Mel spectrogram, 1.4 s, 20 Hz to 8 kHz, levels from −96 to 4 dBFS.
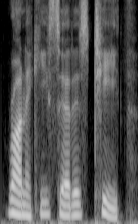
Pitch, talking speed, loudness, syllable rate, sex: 150 Hz, 175 wpm, -20 LUFS, 5.6 syllables/s, male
